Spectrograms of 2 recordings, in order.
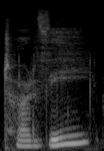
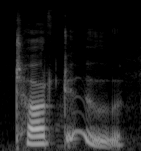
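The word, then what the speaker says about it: Torddu: And thank you very much to everyone who pointed out that it is pronounced Torthy and not Tordu.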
